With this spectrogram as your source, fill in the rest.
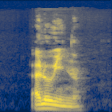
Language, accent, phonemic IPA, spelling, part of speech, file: French, France, /a.lɔ.in/, aloïne, noun, LL-Q150 (fra)-aloïne.wav
- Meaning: aloin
